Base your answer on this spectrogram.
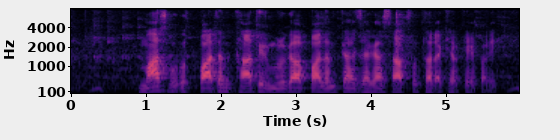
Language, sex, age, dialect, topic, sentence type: Bhojpuri, male, 41-45, Northern, agriculture, statement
